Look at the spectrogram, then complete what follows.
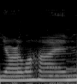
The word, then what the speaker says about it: Jarlaheim: So if Jorvik is spelled with a J and Jarlaheim is spelled with a J but pronounced with a Y, then why is Yidris's name not with a J?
